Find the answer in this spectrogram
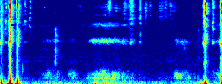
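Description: Scissors snipping three times in quick succession right at the start, sharp metal blade closures.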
